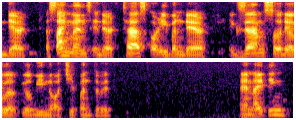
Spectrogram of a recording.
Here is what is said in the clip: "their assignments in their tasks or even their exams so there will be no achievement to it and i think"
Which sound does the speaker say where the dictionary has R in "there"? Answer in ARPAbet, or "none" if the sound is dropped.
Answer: W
